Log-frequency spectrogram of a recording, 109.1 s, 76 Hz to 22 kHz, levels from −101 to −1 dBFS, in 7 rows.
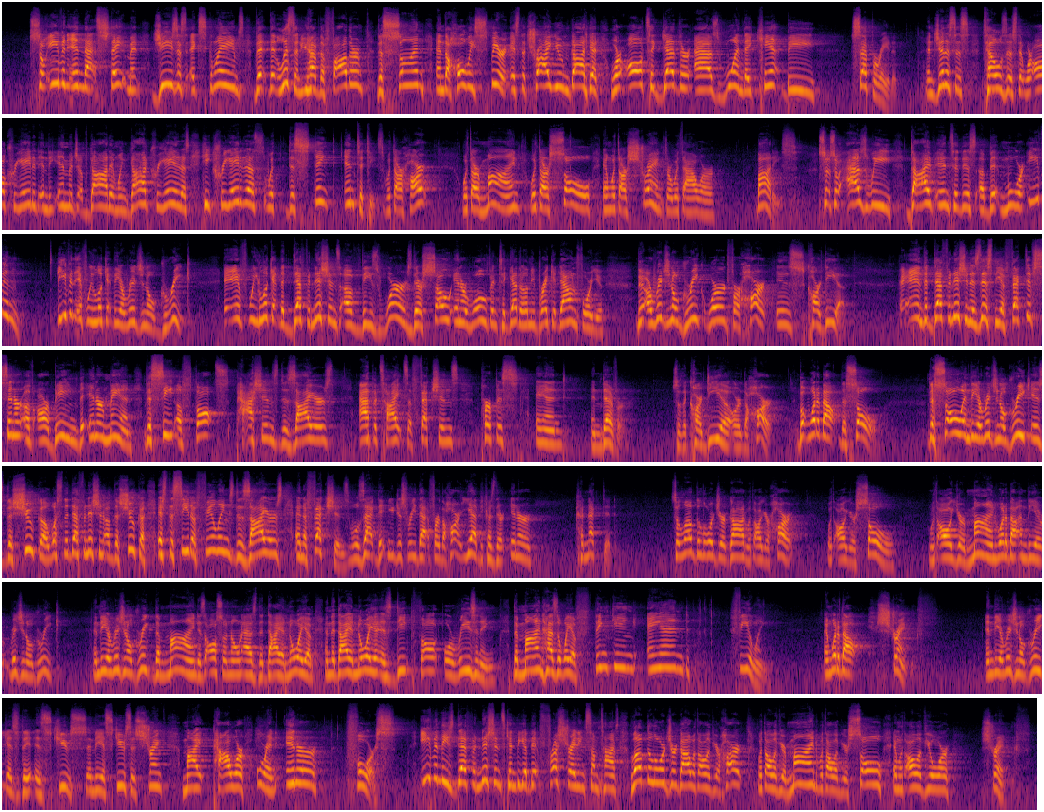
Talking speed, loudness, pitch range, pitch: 165 wpm, -30 LUFS, 220-285 Hz, 250 Hz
